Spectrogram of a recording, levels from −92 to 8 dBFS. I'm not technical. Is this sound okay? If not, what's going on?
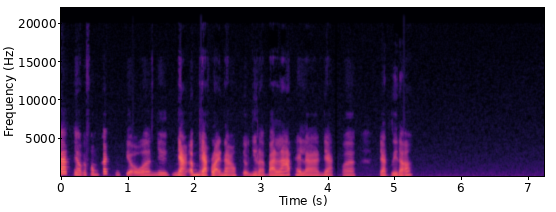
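No. A gap between stream segments appears at 1.07, 2.09 to 2.11, 3.11, 4.12 to 4.14 and 5.14 s: each second, mismatched segment timing inserts a brief hard-edged silence, 5 to 22 ms, into the speech.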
